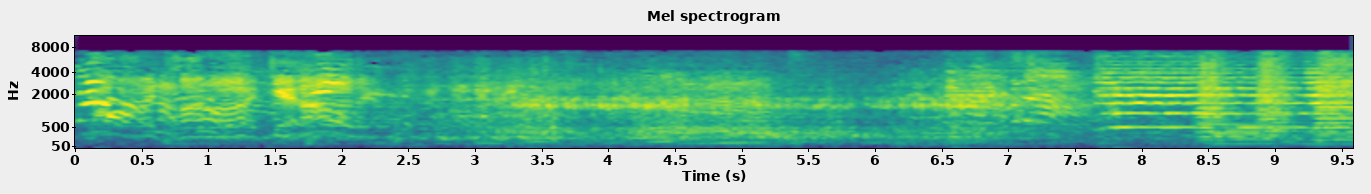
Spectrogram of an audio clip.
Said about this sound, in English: There's a truck. That's what we need. Stop the engine. Stop the engine.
